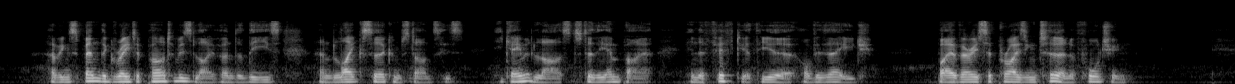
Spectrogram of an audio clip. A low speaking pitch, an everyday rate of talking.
Yes: low, 110 Hz; average, 175 wpm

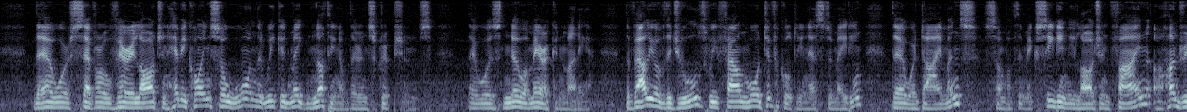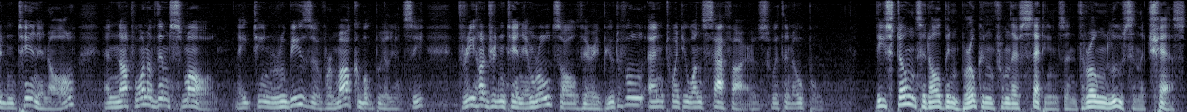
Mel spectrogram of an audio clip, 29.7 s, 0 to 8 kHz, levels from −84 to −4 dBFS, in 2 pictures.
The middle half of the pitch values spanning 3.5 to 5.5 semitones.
Yes: average, 4.8 semitones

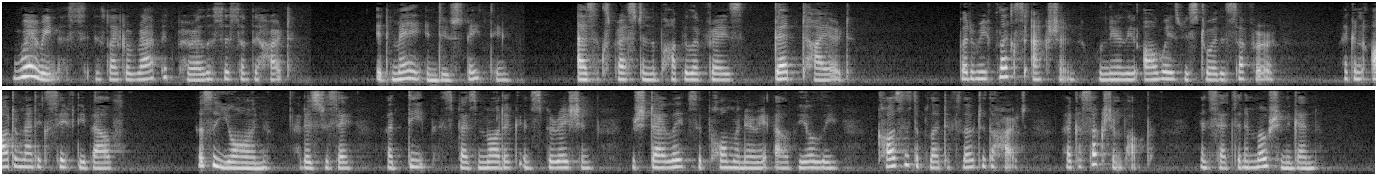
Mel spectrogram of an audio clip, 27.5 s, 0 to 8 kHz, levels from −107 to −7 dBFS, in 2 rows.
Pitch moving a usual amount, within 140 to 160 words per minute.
No: narrow, 2.3 semitones; average, 155 wpm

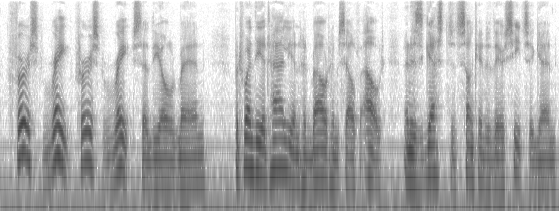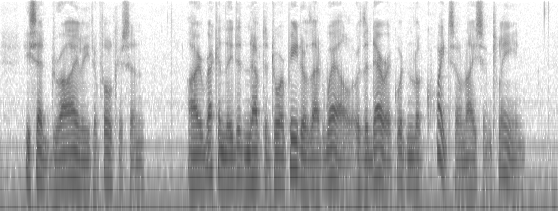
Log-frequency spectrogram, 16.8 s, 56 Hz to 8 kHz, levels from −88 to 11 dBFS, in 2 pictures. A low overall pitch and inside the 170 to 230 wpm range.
Yes: low, 110 Hz; average, 175 wpm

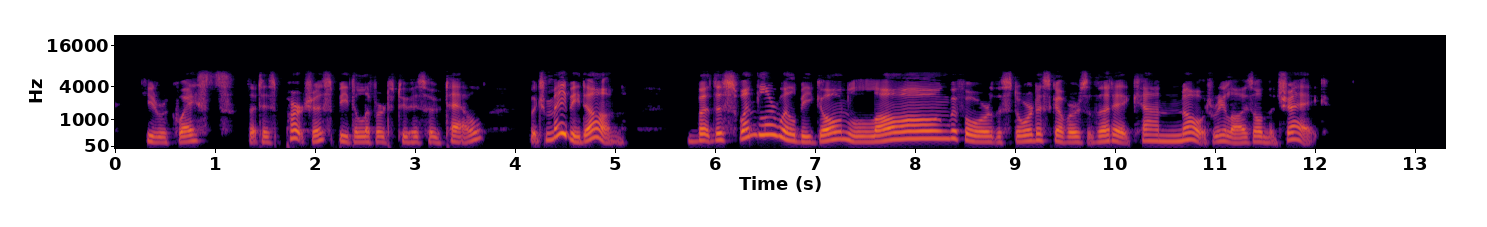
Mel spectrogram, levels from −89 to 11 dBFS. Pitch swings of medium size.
No: wide, 5.9 semitones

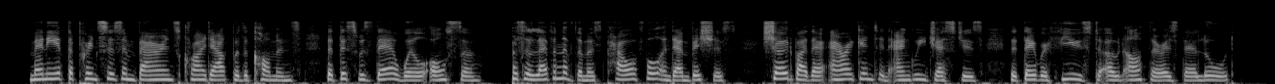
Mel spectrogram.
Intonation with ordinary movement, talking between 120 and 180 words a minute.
No: average, 3.4 semitones; average, 195 wpm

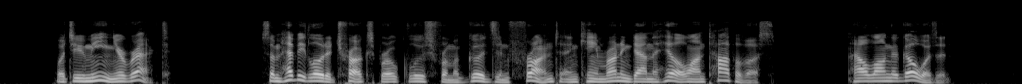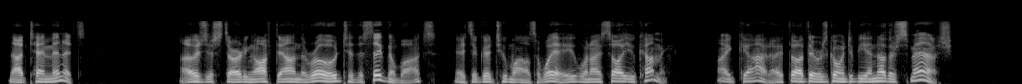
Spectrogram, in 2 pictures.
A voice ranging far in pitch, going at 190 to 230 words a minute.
No: average, 3.9 semitones; fast, 205 wpm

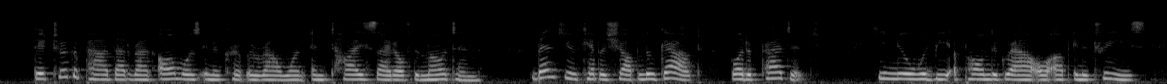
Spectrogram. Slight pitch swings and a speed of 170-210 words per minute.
Yes: narrow, 2.2 semitones; average, 195 wpm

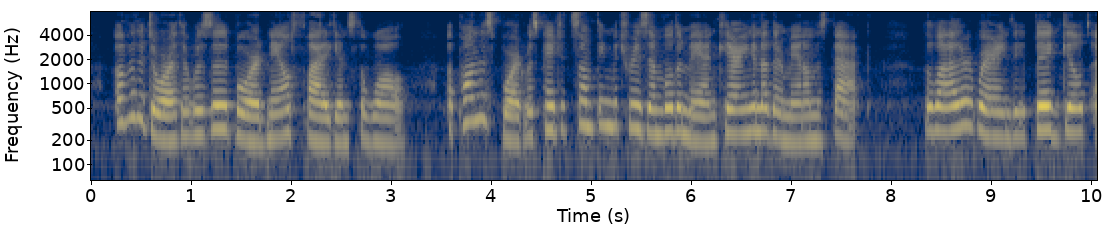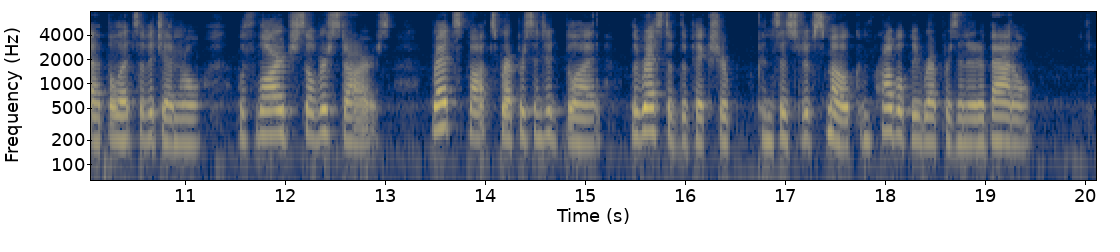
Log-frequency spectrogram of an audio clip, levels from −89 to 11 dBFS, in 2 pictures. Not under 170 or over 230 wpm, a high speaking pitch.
Yes: average, 175 wpm; high, 225 Hz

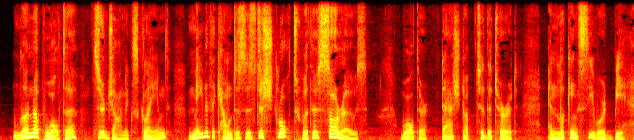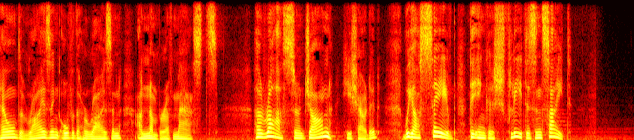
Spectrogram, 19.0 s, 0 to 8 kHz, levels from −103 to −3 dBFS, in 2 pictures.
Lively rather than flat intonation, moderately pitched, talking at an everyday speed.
No: wide, 5.8 semitones; low, 130 Hz; average, 145 wpm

